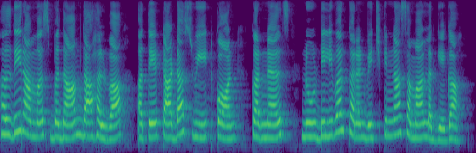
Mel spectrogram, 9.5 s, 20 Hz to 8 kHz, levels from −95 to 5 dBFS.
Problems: background sounds at intervals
